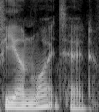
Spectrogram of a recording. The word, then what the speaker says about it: Fionn Whitehead: Dunkirk, hitting cinemas worldwide this Friday, the 21st of July, starring, how do I pronounce this, is it Fionn Whitehead? – Fionn Whitehead.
